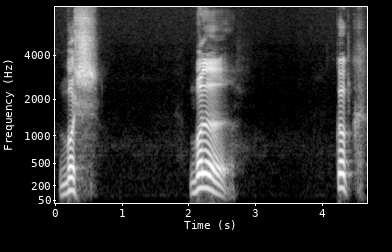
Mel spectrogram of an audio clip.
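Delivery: "புஷ்", "புல்", "குக்" each alone with short u; short u drill. Shown as a demonstration. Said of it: "இது உ என்ற குறில் ஓசை".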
